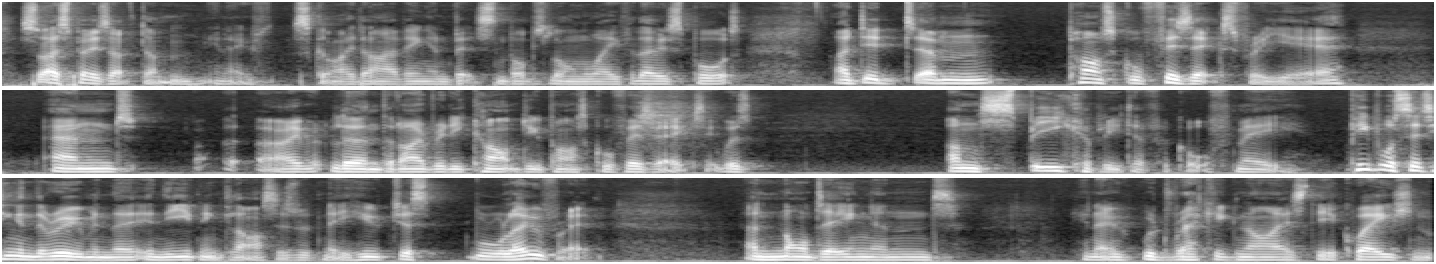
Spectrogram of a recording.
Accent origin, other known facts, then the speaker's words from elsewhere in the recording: Plymouth, South West England, United Kingdom; I was raised in Plymouth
